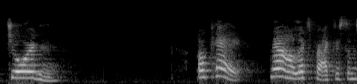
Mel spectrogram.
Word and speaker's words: Jordan: say he is from Jordan reduce that a and say Jordan okay now let's practice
